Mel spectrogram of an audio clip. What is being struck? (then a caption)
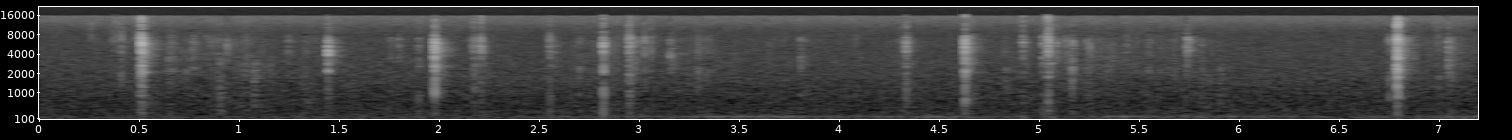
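Bar of soap cut with a blade. A utility knife blade carves the surface of a solid, dark purple dry bar soap. The cuts make sharp, dry, crisp clicks and snaps with bright highlights, scattered unevenly over a quiet, low hum.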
